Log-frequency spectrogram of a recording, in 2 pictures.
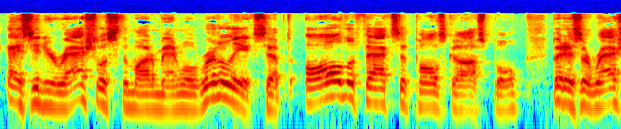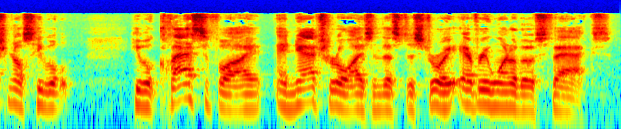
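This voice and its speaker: A man's voice: mid-range voice, fast talker, pushed and bright. A man who teaches a weekly Bible study, reading a theology text aloud with emphasis, then commenting with frequent restarts.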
